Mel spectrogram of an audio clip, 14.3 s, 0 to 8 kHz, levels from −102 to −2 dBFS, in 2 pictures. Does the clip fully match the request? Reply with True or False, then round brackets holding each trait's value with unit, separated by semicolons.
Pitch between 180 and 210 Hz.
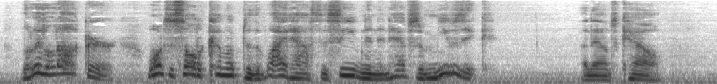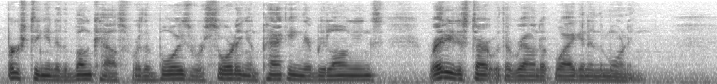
False (115 Hz)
